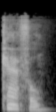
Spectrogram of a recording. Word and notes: careful: British English

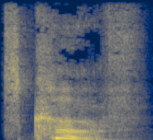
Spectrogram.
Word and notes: scurf: British English

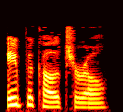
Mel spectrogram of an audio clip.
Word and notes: apicultural: British English

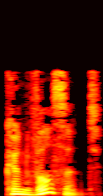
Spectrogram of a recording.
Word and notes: convulsant: British English

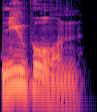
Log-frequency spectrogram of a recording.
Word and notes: newborn: British English

